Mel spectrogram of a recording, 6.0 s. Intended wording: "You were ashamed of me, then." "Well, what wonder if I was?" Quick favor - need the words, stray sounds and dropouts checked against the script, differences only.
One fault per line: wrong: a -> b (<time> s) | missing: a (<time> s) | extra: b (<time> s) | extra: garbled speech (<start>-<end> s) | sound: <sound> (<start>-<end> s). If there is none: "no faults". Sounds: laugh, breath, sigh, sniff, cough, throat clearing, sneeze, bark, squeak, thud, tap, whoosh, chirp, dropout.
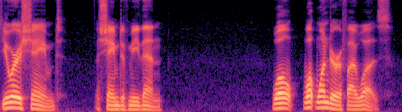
extra: ashamed (1.4 s)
